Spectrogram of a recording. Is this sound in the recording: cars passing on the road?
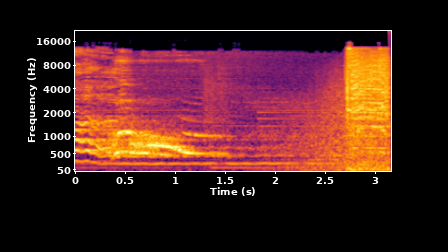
no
